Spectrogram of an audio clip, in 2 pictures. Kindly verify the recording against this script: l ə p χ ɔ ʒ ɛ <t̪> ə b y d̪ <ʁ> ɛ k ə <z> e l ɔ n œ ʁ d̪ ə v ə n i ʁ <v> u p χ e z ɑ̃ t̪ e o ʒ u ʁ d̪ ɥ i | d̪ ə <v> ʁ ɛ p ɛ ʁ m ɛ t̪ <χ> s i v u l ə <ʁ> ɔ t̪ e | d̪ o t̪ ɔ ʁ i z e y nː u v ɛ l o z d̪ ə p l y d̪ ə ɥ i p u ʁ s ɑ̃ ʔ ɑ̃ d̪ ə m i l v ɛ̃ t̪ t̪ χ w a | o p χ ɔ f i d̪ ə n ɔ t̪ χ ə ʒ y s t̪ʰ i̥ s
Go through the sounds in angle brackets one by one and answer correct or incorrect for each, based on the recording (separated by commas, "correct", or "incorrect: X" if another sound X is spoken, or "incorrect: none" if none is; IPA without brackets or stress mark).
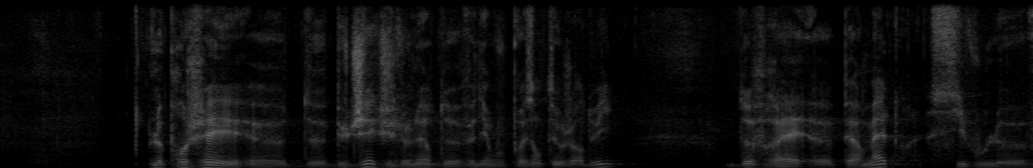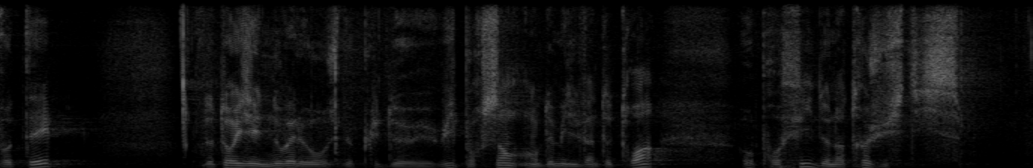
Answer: incorrect: d̪, incorrect: ʒ, incorrect: ʒ, correct, correct, correct, incorrect: v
